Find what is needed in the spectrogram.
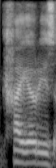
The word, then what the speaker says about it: coyote: And as best I can I could figure out, they seemed to think that a three-syllable word was giving coyotes a little bit too much credit. So they shortened the pronunciation to two syllables, coyote, and that pronunciation ended up sort of in the hinterland and in much of the rural part of the United States.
